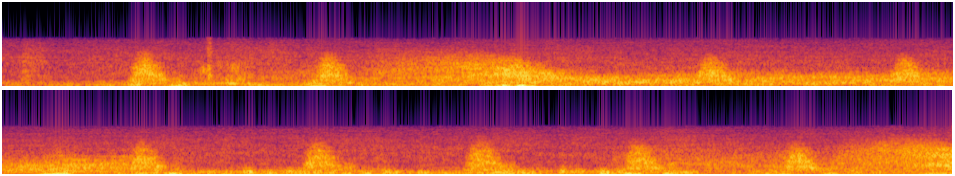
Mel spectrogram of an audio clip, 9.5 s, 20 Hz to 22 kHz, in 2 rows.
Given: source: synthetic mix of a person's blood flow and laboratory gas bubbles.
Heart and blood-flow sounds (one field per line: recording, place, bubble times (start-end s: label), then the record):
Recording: Doppler ultrasound of blood flow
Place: subclavian vein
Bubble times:
0.98-1.27 s: bubbles
From the record:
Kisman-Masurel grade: 112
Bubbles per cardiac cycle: 1 to 2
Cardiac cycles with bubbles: 1 to 10%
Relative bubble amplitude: moderate (0.250 to 0.450)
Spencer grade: 1 (occasional bubble signal discernible with the cardiac motion signal, with majority of cardiac periods free of bubbles)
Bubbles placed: anywhere in the cardiac cycle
